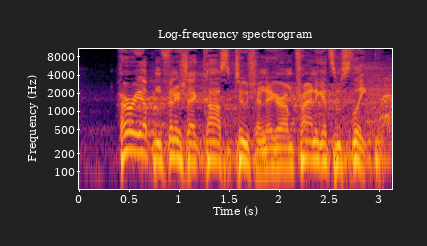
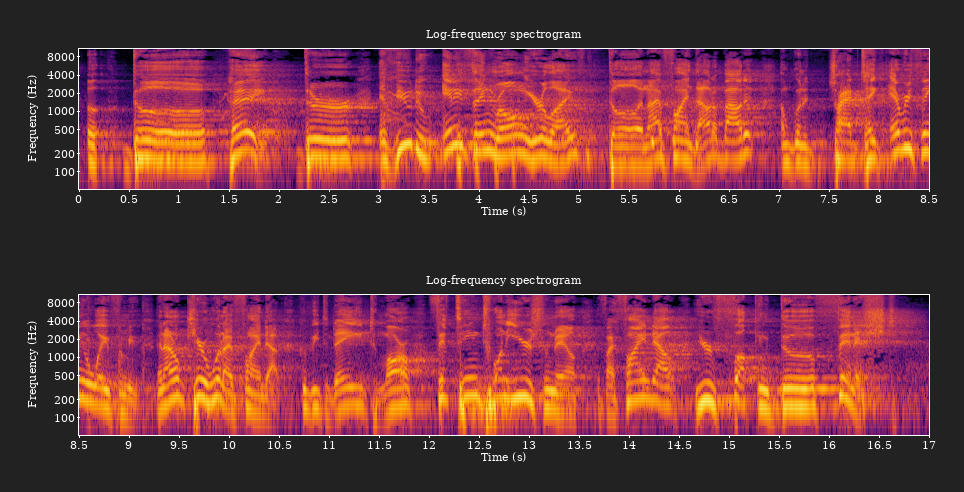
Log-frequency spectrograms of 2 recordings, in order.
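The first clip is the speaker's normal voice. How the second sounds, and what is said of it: Imitates another person's voice. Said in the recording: “doing an impression”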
